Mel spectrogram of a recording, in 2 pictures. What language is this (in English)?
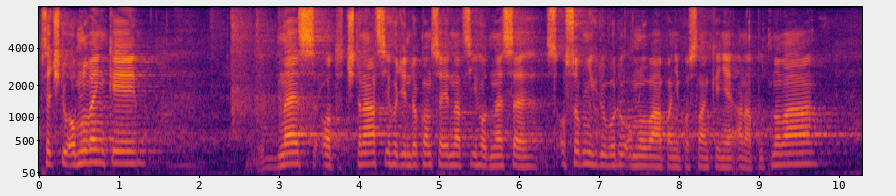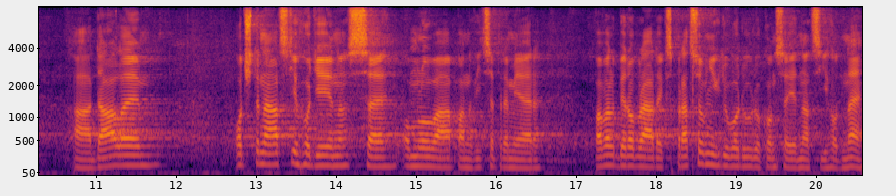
Czech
